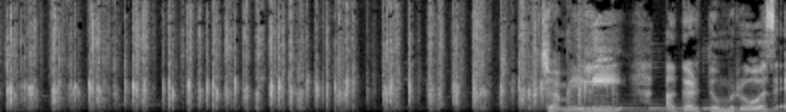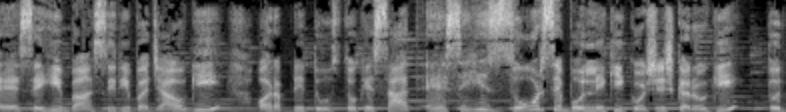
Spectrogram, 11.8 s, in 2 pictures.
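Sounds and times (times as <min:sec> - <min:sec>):
applause: 0:00.0 - 0:04.6
speech: 0:04.1 - 0:11.7.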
